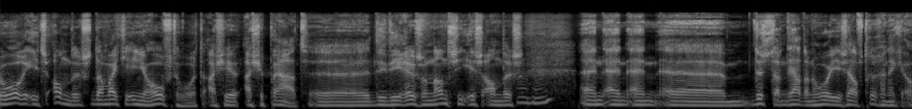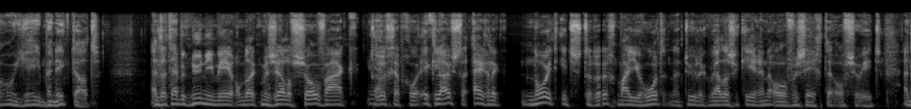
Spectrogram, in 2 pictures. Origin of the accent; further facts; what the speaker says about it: Limburg, Netherlands; also born or lived in East Groningen; Ik kom zelf uit Limburg en dan...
